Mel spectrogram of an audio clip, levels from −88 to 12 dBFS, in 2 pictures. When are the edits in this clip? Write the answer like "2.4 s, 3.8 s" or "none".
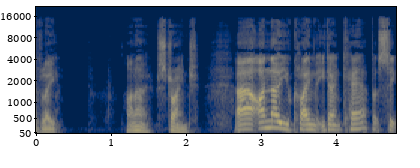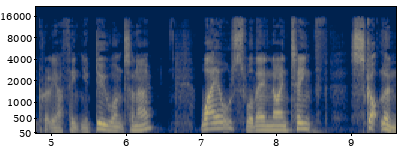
none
